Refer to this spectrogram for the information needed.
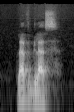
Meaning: windscreen washer
- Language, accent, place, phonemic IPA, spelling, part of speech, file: French, France, Lyon, /lav.ɡlas/, lave-glace, noun, LL-Q150 (fra)-lave-glace.wav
